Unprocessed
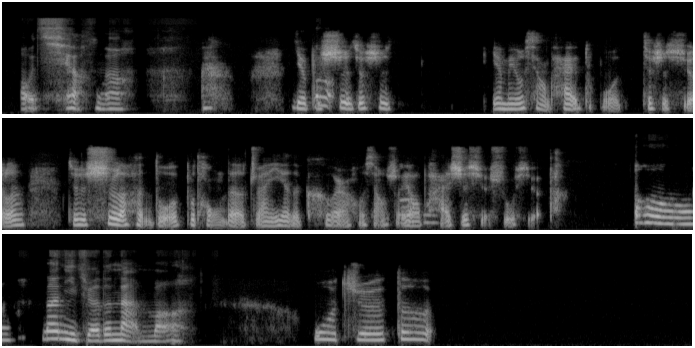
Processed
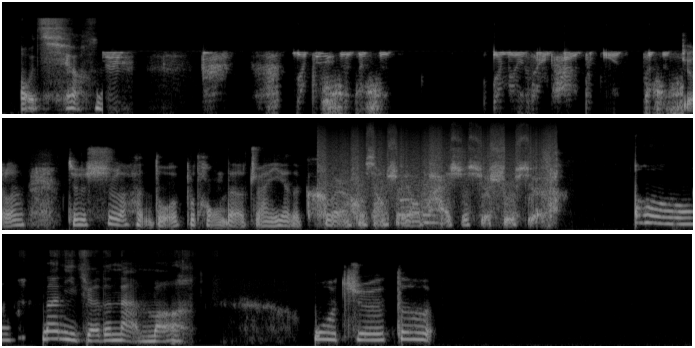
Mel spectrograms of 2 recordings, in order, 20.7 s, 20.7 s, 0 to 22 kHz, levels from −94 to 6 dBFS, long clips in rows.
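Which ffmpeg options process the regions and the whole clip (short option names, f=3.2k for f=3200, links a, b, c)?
-filter_complex "[0:a]asettb=1/sr,asplit=3[a][b][c];[a]atrim=end=1.014[d];[b]atrim=start=1.01:end=6.82,asetpts=PTS-STARTPTS,afade=t=in:d=0.004:c=qsin,afade=t=out:st=5.806:d=0.004:c=qsin,lowpass=f=3.1k:t=q:w=0.5098,lowpass=f=3.1k:t=q:w=0.6013,lowpass=f=3.1k:t=q:w=0.9,lowpass=f=3.1k:t=q:w=2.563,afreqshift=-3600,flanger=delay=3.9:depth=1.2:regen=42:speed=1.7:shape=triangular[e];[c]atrim=start=6.816[f];[d][e]acrossfade=d=0.004:c1=hsin:c2=qsin[g];[g][f]acrossfade=d=0.004:c1=qsin:c2=hsin,asettb=1/sr,asplit=3[h][i][j];[h]atrim=end=10.074[k];[i]atrim=start=10.07:end=12.47,asetpts=PTS-STARTPTS,afade=t=in:d=0.004:c=qsin,afade=t=out:st=2.396:d=0.004:c=qsin,aeval=exprs='val(0)+0.5*0.0473*sgn(val(0))':c=same,highpass=200,adynamicsmooth=sensitivity=2:basefreq=7.6k[l];[j]atrim=start=12.466[m];[k][l]acrossfade=d=0.004:c1=hsin:c2=qsin[n];[n][m]acrossfade=d=0.004:c1=qsin:c2=hsin,agate=range=-10dB:threshold=-50dB:ratio=16:detection=peak,alimiter=limit=-18.5dB:level=0:latency=1:release=201,acompressor=threshold=-43dB:ratio=8,volume=7dB"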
